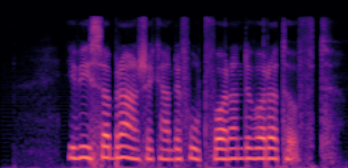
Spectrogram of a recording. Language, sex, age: Swedish, female, 56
